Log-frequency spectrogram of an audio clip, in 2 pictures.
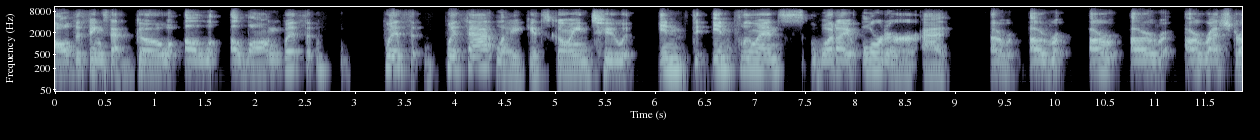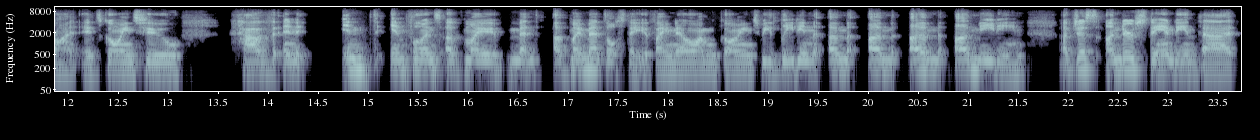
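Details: Adult who stutters, real, speaking as a panelist sharing personal experience in a National Stuttering Association webinar on dating and stuttering: stuttering.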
